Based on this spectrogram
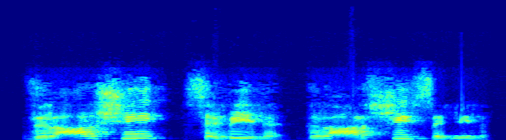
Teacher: الشين تضغم في السين، الشين تضغم في السين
